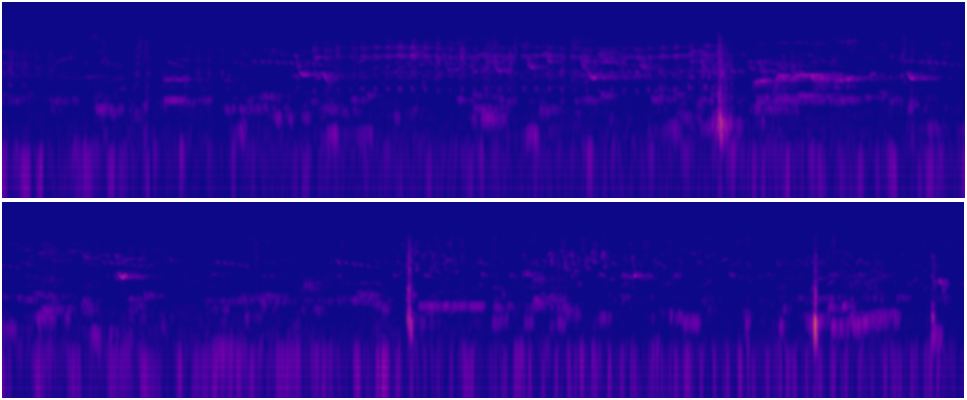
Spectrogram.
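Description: Faint calls of chickens and small birds, with a longer call about four to six seconds in, and two sharp clicks partway through.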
